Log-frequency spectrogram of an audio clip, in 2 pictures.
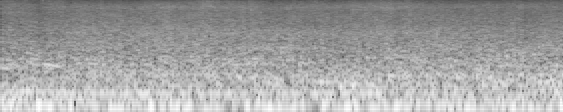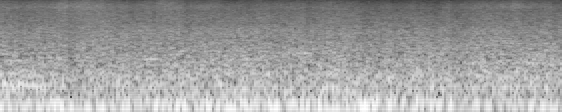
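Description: Steady, even rushing noise with a low hum underneath: supermarket background din picked up by a handheld phone.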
